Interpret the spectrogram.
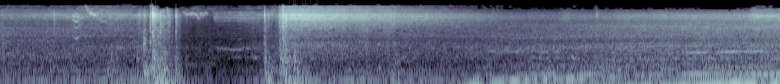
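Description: Train doors closing: two loud clunks with a hiss of air. Then the diesel multiple unit's engine throttles up as the train moves off, a low rumble that grows steadily louder.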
